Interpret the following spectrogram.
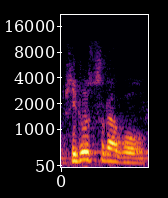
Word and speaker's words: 바이러스: 녀석이 누구냐면 바로 이 바이러스죠. 뭐 비루스라고 발음하기도 하고요.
